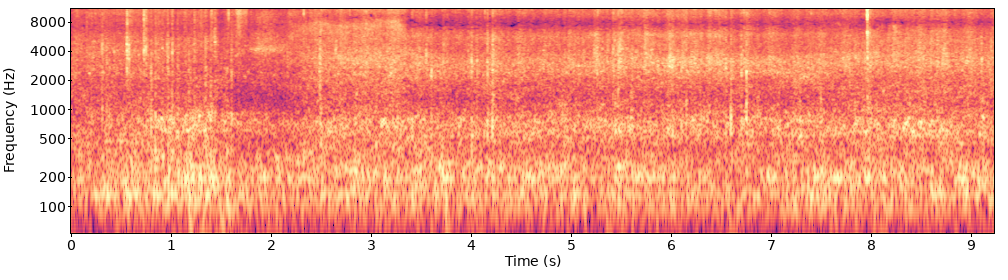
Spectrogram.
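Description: Narrow-gauge train heard from inside an open passenger carriage: a steady rumble of the wheels on the rails with a few short clicks.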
